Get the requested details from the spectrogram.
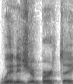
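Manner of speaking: ordinary talk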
